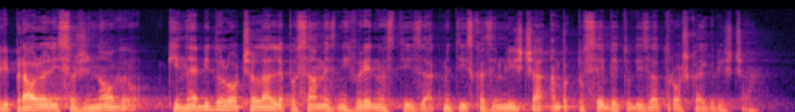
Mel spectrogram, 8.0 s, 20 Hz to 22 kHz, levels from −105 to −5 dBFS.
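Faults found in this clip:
Listening through the speech recording, nothing stood out that would warrant a finding.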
